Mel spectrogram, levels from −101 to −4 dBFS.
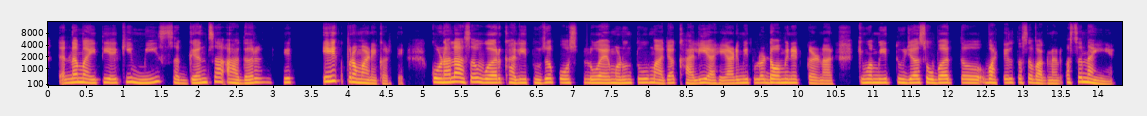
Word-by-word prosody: त्यांना 205 +5 +2
माहिती 215 -2 +1
आहे 200 - +1
की 245 0 -1
मी 210 +3 +1
सगळ्यांचा 205 +4 -1 0.2
आदर 180 +4 0 0.4
हे 220 - +2 0.5
ए 270 - +6
एक 305 0 +2
प्रमाणे 200 -8 +3
करते. 155 -1 -12 0.4
कोणाला 230 +2 +4
असं 235 +2 0
वर-खाली, 205 -1 +1
तुझं 200 +3 +1
पोस्ट 205 -1 -2
लो 195 -1 +1
आहे 185 -1 +3
म्हणून 190 0 +1
तू 210 0 +1
माझ्या 190 0 -1
खाली 180 +2 -1
आहे 170 -2 -1
आणि 170 +2 0
मी 195 +1 +1
तुला 200 0 -1
डॉमिनेट 200 -1 +3
करणार 160 -3 -3 0.4
किंवा 205 0 +2
मी 205 0 +2
तुझ्यासोबत 205 -1 +1
अ, - - -1 0.3
वाटेल 205 +1 0
तसं 210 0 -3
वागणार, 165 -3 -2
असं 245 +4 +1
नाहीये. 160 -10 +1
200 Hz, 160 wpm, -23 LUFS, 185-215 Hz, 0.5 s, ए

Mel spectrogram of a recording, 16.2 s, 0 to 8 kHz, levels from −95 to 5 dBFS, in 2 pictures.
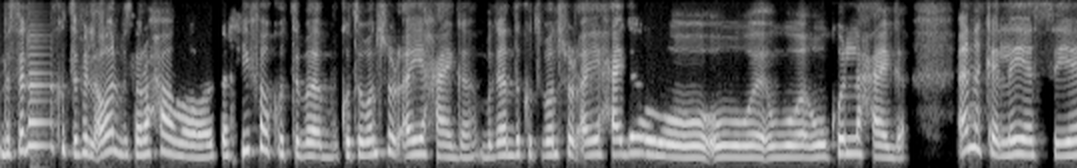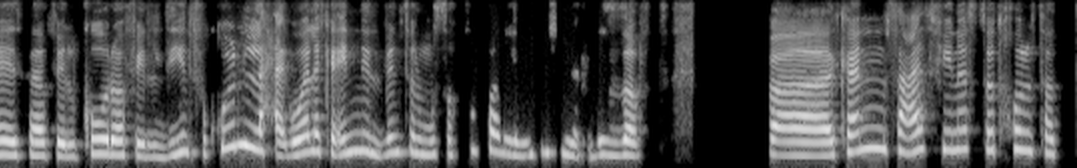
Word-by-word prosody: بس 260 +3 -2
أنا 410 +3 +1
كنت 345 -8 -4
في 280 - 0
الأول 275 +6 +1
بصراحة 265 +3 +1 0.4
سخيفة 320 +8 -1
وكنت 270 -5 -3
ب 220 -3 0
كنت 240 +2 -2
بانشر 270 +4 0
أي 255 +3 +3
حاجة، 210 -5 -4
بجد 240 +4 -1
كنت 250 -1 -8
بانشر 250 +1 0
أي 250 +2 +1
حاجة 255 +2 +1
و 245 -3 +4
و 205 0 +3
و 205 0 +1
وكل 270 +5 +1
حاجة. 205 -4 -2 0.4
أنا 375 - +3
كان 275 -6 -1
ليّا 255 +2 +4
السياسة، 240 -1 +1
في 235 -1 0
الكورة، 250 +4 +2
في 245 -2 -2
الدين، 220 +7 -4
في 290 -2 -12
كل 360 +10 -3 0.2
حاجة، 240 -7 -1
ولا 285 +5 +4
كأني 300 +2 -1
البنت 280 +2 -4
المثقفة 260 +5 -5
اللي 250 -2 -3
ما 235 +2 -7
فيش 285 0 -8
منها 235 -4 -4
بالضبط 235 0 -2 0.9
فكان 245 +8 +3
ساعات 315 0 0
في 340 -1 -6
ناس 345 +1 -5
تدخل 330 0 -3
تت 275 -4 -6
255 Hz, 180 wpm, -16 LUFS, 235-290 Hz, 0.9 s, و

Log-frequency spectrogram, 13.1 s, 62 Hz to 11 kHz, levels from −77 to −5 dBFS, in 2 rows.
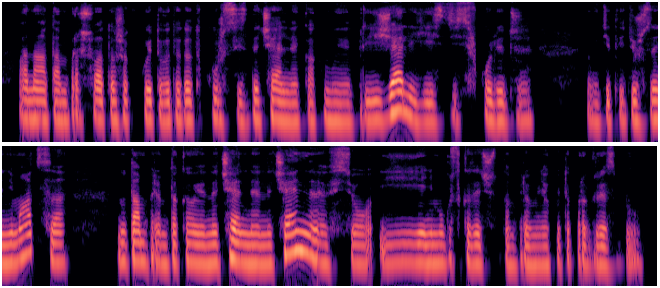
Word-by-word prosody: она 145 -1 +2
там 140 -1 -1
прошла 145 -1 +1
тоже, 140 +1 -2
какой-то, 140 -1 -2
вот 135 0 -1
этот 140 0 0
курс, 145 -2 -2
изначальный, 135 0 +1
как 130 0 -6
мы 130 -2 -2
приезжали, 160 +7 +5
есть 130 -1 -2
здесь 140 -5 -4
в - - -8
колледже, 135 0 -2 0.5
где 130 -1 -5
ты - - -8
идешь 135 -2 -2
заниматься, 150 +1 +1 0.5
но 155 -1 -1
там 155 0 +4
прям 140 -1 -2
такое, 150 -1 +1
начальное-начальное 145 +5 +4
всё, 145 +2 -2
и - - -4
я 150 0 -1
не 145 0 +2
могу 145 +3 -2
сказать, 145 -4 -2
что, - - -5
там, 130 0 -5
прям, 135 0 -1
у - - -2
нее 135 0 -2
какой-то - - -7
прогресс 135 -2 -2
был. 145 +1 -8
140 Hz, 180 wpm, -28 LUFS, 135-150 Hz, 0.5 s, приезжали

